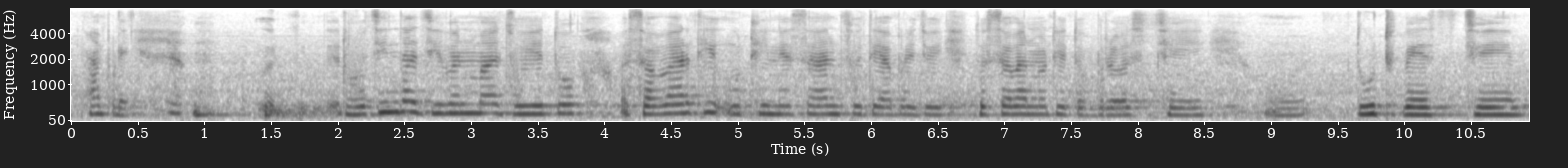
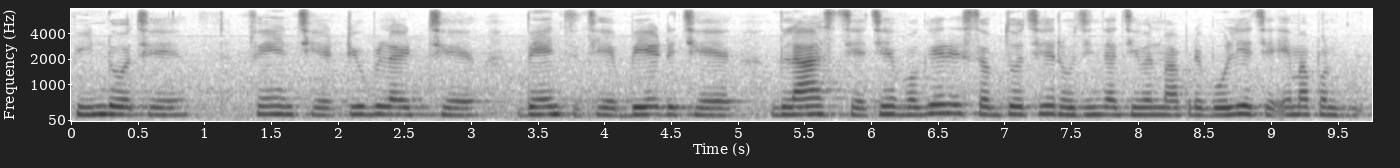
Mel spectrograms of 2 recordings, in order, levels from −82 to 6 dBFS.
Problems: none marked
